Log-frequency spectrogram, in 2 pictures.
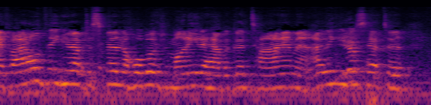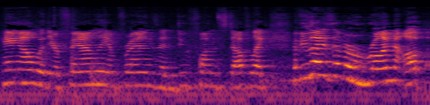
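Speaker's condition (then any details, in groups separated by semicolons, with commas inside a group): No condition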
